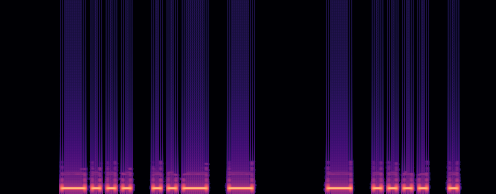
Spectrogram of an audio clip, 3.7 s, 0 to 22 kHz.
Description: Morse code, heard as a keyed tone, about 21 wpm, 700 Hz. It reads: BUT THE
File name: Book One / 12-Chapter 12 - 21 WPM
